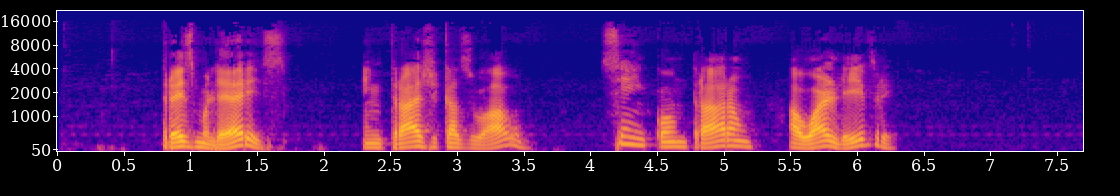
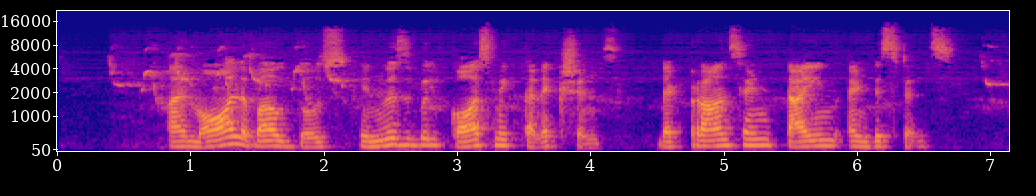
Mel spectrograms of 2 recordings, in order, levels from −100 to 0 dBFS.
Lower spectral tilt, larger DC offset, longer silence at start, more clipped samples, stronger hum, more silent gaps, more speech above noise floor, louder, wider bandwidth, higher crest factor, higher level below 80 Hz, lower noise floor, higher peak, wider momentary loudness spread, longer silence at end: first, -6 dB/octave vs -3.5 dB/octave; neither; first, 0.8 s vs 0.4 s; neither; neither; neither; first, 56 dB vs 22 dB; first, -19 LUFS vs -27 LUFS; about the same, 14 kHz vs 14.5 kHz; about the same, 20 dB vs 22 dB; first, -56 dBFS vs -68 dBFS; first, -75 dBFS vs -49 dBFS; first, -2 dBFS vs -6 dBFS; about the same, 16 LU vs 14 LU; first, 1.45 s vs 0 s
